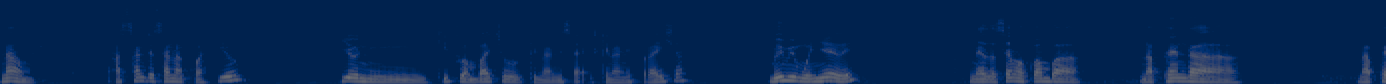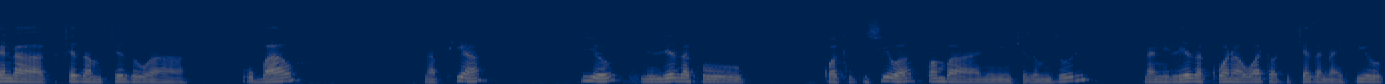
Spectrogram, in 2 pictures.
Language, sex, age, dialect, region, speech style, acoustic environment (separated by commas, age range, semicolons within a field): Swahili, male, 25-34, Kenya - Nairobi Sheng-influenced, Kenya, happy, silence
